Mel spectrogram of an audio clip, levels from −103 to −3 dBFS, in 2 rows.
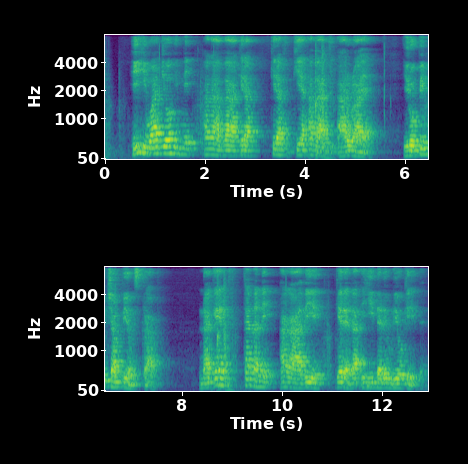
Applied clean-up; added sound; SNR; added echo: none; Slam; 19 dB; reverberation time 0.7 s.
